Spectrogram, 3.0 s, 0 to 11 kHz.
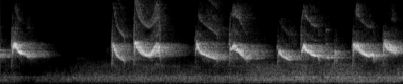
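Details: Puteh, the white-eye, kept and fed a booster supplement, recorded 3 August 2020: spaced, loud, high chirps sliding downward, some doubled, each roughly a third of a second apart over steady low hum.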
